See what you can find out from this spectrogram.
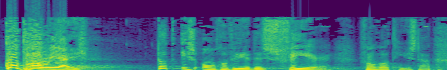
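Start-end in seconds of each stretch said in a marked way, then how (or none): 0.0-0.9 loud, high, coarse command; rude shout. Acted. Angel silencing Satan in coarse words, rude shout. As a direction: bellow it rudely to shut someone up. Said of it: "Als ik het even grof mag zeggen".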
